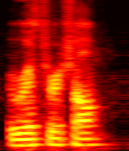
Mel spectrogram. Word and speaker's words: erythritol: Is there any merit to, like, you see erythritol, is that what it's called? The natural sweeteners that they say. Erythritol. Is that, I've been pronouncing it wrong for years.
